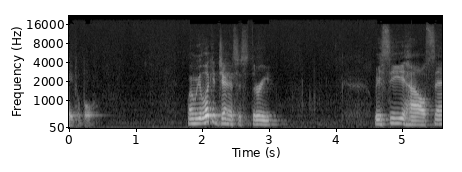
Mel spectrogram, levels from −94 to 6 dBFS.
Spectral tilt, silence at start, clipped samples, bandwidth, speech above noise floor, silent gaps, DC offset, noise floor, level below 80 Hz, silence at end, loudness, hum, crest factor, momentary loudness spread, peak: -6 dB/octave; 0 s; under 0.1%; 19 kHz; 34 dB; none; under 0.1%; -60 dBFS; -72 dBFS; 0 s; -27 LUFS; none; 22 dB; 20 LU; -8 dBFS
